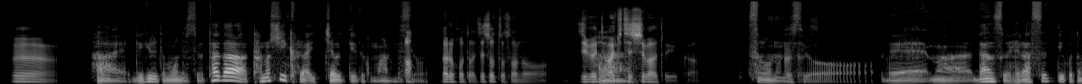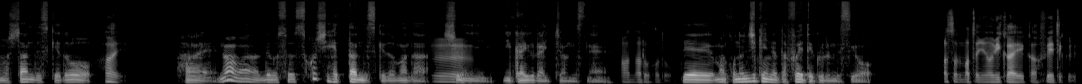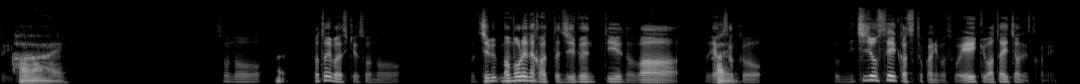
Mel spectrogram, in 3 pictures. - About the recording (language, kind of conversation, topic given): Japanese, advice, 外食や飲み会で食べると強い罪悪感を感じてしまうのはなぜですか？
- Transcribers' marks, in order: other noise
